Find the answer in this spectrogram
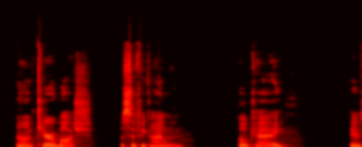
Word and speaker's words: Kiribati: Sarah said, Kiribati, pronounced Kiribati, Pacific Island.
